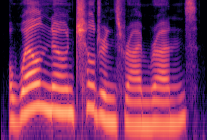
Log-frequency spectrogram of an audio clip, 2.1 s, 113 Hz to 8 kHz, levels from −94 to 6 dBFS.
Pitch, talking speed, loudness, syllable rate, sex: 230 Hz, 145 wpm, -17 LUFS, 4.3 syllables/s, female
